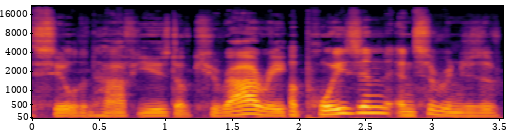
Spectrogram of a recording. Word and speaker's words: curare: is and how it's used in medicine curari pronounced curari was used by South American Indians as arrow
